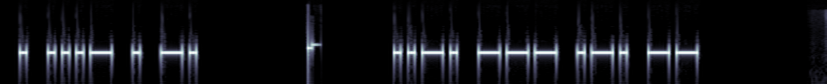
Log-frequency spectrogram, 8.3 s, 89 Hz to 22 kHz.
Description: Morse code, heard as a keyed tone, about 17 wpm, 700 Hz. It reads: EVEN FORM
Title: Sets of 4 Words - New Word Drill - 17wpm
